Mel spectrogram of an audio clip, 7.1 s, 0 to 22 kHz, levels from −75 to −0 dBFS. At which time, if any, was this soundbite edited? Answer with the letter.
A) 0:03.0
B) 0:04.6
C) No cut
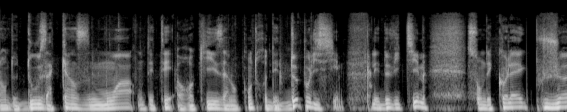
B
